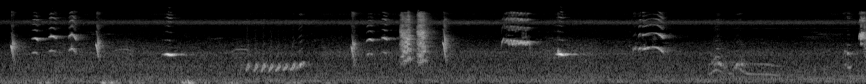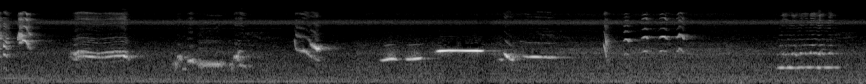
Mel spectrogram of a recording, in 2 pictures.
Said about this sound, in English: One thing we did notice, Daryl, as we moved around, we heard distinctly different melodies from different butcher birds and were able to repeat those notes to each other. They're very distinctive.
